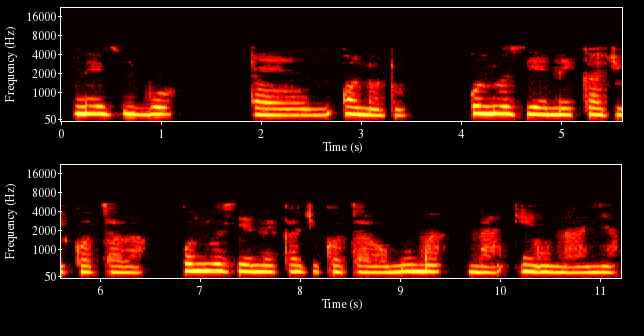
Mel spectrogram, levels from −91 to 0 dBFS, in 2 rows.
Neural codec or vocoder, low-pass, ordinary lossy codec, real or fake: none; 5.4 kHz; AAC, 24 kbps; real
